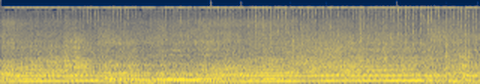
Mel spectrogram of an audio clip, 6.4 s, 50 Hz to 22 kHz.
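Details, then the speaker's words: 1969 Camaro Z/28 during restoration, heard from outside the car: smooth, clean revs rising and falling with the throttle, deep even exhaust note, no knocks or rattles; normal revving. "sounds awesome here huh it's got a really unique sound I like to hear outside the car okay what a sound"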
